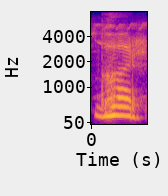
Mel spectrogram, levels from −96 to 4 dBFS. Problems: continuous background conversations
